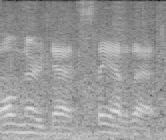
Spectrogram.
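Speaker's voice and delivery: ordinary talk, nothing marked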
